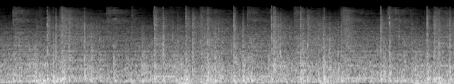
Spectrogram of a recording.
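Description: Many fireworks going off at once, a dense run of bangs and crackles several times a second, with music playing along.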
